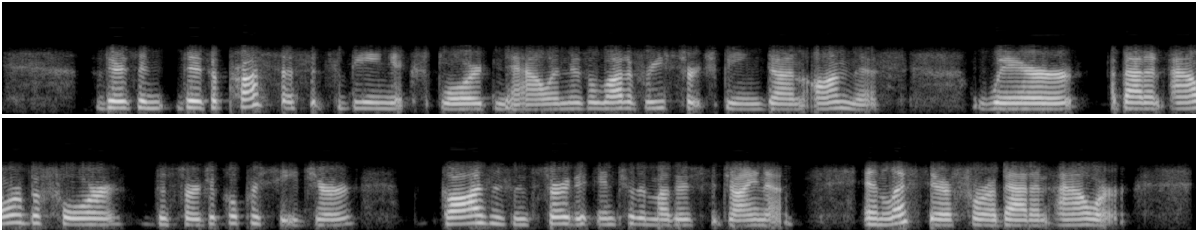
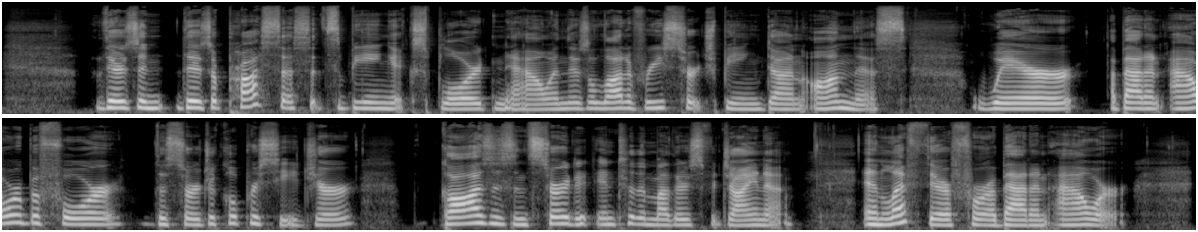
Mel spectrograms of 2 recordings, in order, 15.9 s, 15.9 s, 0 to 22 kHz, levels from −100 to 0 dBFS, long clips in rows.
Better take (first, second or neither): second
